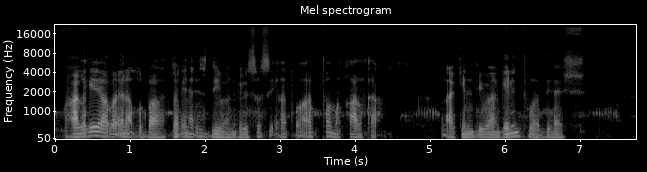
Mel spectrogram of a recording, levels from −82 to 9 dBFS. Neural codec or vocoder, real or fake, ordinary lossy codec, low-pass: codec, 44.1 kHz, 2.6 kbps, SNAC; fake; none; none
